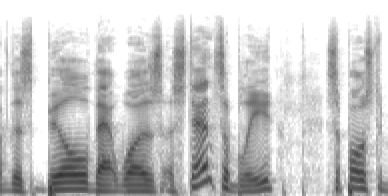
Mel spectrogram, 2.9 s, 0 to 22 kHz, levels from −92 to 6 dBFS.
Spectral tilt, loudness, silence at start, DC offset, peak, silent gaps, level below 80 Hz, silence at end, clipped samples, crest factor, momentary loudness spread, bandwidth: -5 dB/octave; -23 LUFS; 0 s; under 0.1%; -8 dBFS; none; -44 dBFS; 0 s; under 0.1%; 16 dB; 12 LU; 14 kHz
